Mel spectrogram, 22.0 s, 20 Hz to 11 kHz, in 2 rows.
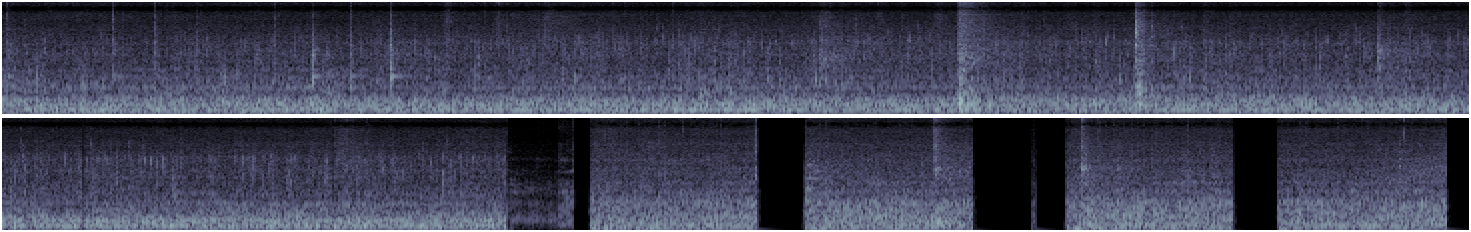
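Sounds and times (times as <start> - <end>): pot boiling: 0.0 - 14.8.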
